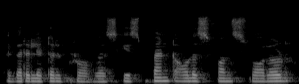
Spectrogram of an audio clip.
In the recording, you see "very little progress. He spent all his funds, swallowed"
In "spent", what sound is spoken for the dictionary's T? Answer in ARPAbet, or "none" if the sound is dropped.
T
